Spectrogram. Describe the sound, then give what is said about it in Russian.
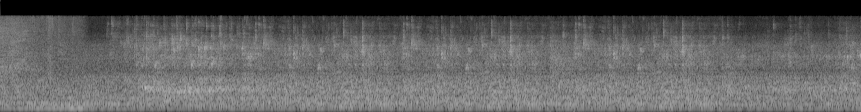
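Purified water pours in a steady, unbroken stream for several seconds onto yeast in a dough-mixing tub for making dough, a full rushing gush like filling a bowl, with no voices over it. “На эти дрожжи кладем мы воду. Вода у нас очищенная.”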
